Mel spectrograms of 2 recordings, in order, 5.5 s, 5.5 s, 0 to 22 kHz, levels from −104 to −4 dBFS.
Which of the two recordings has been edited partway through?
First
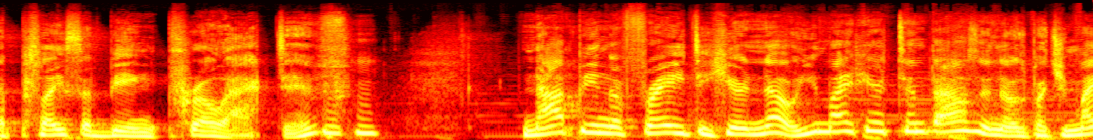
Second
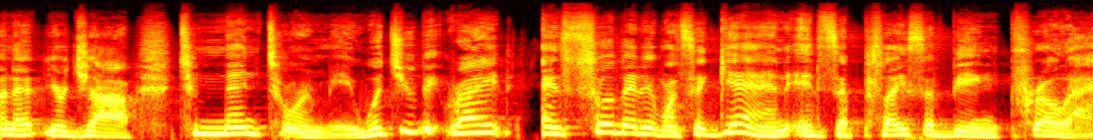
second; 1 cut; at 2.6 s

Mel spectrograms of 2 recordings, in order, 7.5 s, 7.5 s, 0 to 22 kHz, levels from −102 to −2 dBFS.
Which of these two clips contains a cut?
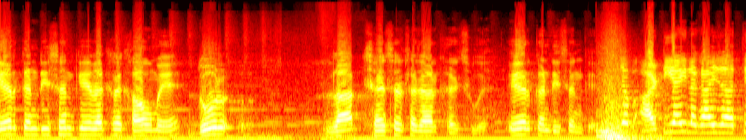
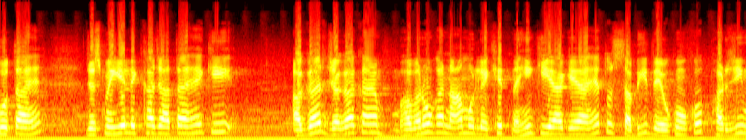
first; 2 cuts; at 1.8 s, 6.2 s

